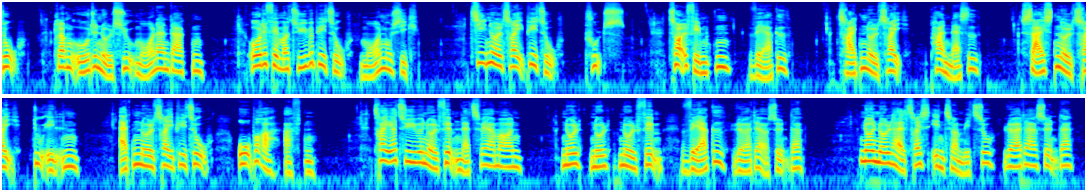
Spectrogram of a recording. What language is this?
Danish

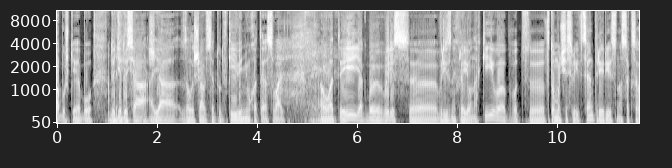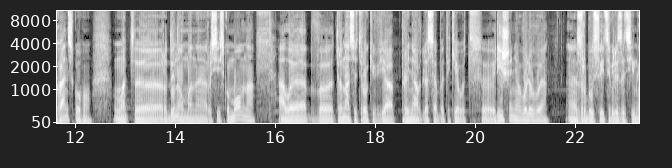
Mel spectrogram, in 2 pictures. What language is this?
Ukrainian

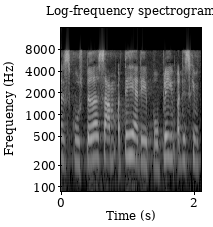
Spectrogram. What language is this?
Danish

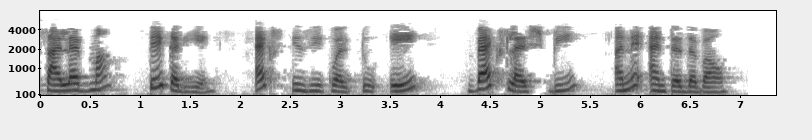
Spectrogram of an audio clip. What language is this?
Gujarati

